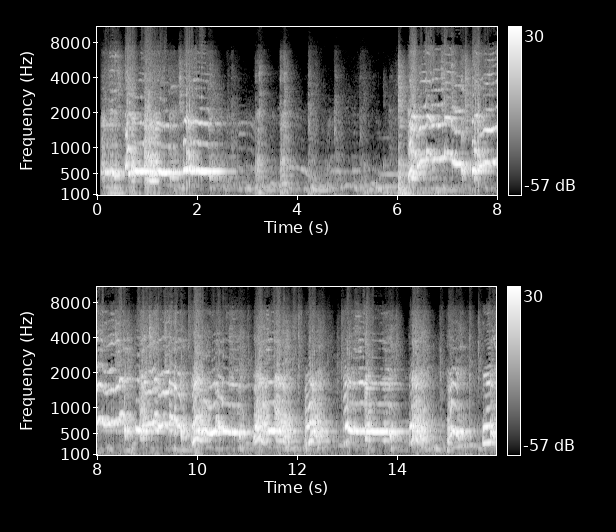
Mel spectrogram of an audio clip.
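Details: Neapolitan Mastiff named Maxie, a dog that hates gas cylinders, howling and barking while fighting one: sustained wavering howls, a quiet pause midway, then louder yowling howls mixed with sharp barks.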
